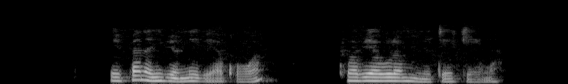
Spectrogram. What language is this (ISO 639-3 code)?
lug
